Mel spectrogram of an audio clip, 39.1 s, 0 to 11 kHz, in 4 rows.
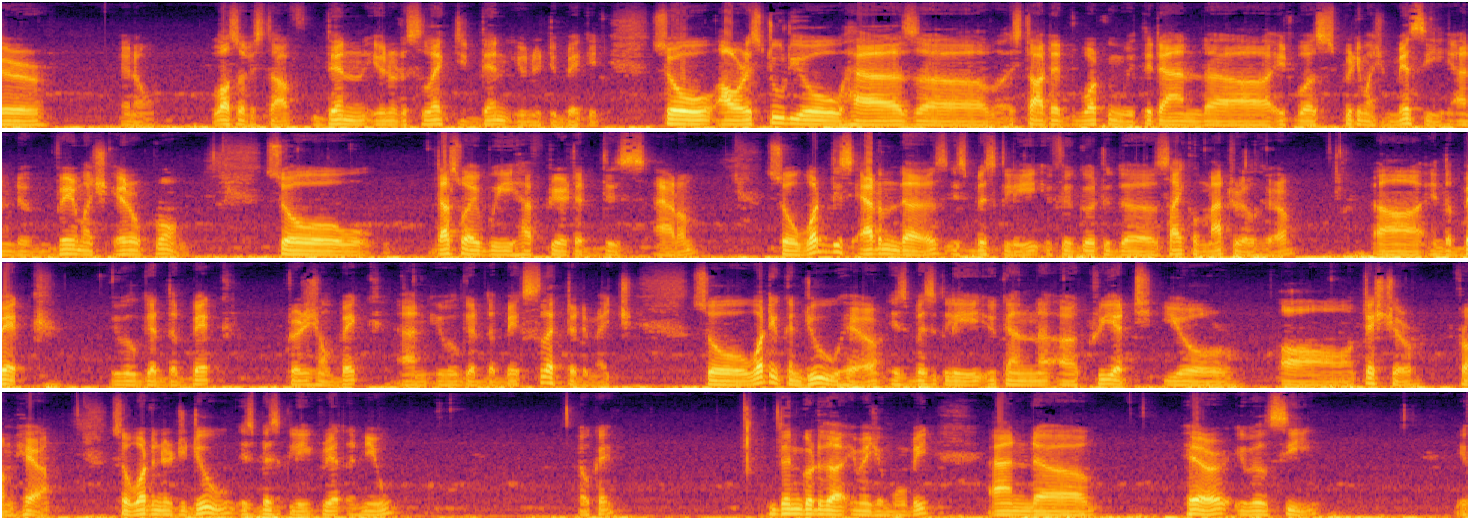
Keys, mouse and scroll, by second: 1.7 click, 4.0 click, 9.0 click, 10.4 click, 11.7 click, 12.1 click, 14.9 Delete, 16.8 scroll down 2, 16.8-17.5 scroll up 2, 17.7 click, 18.1 click, 18.8-19.3 scroll down 2, 20.2 click, 20.6 scroll down 2, 21.5 scroll down 2, 22.2 click, 22.6-22.9 scroll down 2, 26.3 click, 28.0 click, 28.2 middle click, 28.4 click, 28.5 click, 28.7-29.8 scroll down 1, 32.2 click, 33.2 scroll down 1.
